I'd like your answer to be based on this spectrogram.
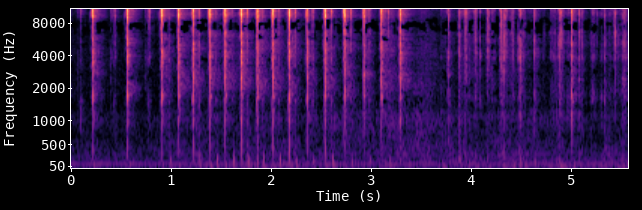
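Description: A small gold-coloured metal hair claw clip with toothed jaws is held in the hands, tapped with nails and snapped open and shut. About sixteen sharp, bright metallic clicks come in quick succession over the first three seconds. They are followed by fainter, rapid ticking and scratching that fades toward the end.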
